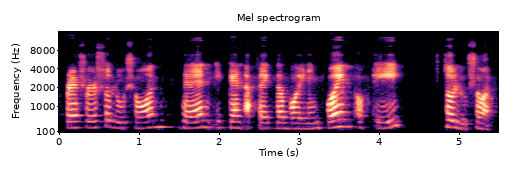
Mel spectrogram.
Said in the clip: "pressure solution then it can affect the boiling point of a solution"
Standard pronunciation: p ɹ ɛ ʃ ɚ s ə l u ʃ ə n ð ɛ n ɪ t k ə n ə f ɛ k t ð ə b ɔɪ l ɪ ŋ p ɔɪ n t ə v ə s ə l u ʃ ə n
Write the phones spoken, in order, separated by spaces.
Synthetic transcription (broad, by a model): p ɹ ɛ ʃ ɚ s ə l u ʃ ə n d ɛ n ɪ t k ə n ə f ɛ k t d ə b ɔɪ n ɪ ŋ p ɔɪ n t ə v ə s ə l u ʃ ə n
